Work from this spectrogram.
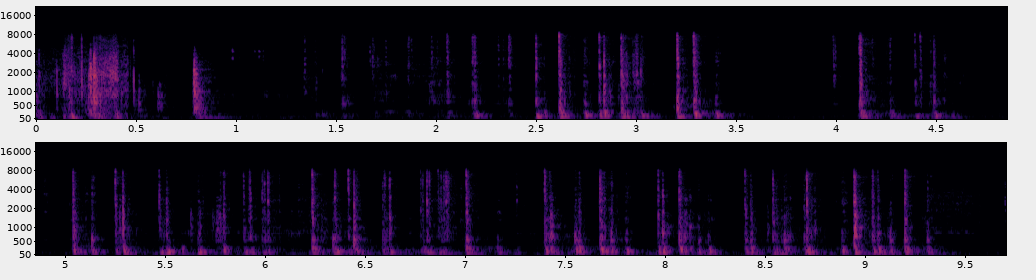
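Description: Fingers typing on a computer keyboard while entering text into cells, rapid bursts of sharp key clicks with brief pauses between runs, close and clear with no voices.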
